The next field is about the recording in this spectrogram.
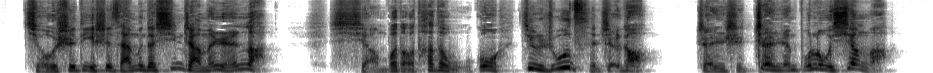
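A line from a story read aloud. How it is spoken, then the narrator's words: Shouting excitedly while running. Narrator (Chinese): 有人在屋外奔跑着经过，口中大嚷道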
